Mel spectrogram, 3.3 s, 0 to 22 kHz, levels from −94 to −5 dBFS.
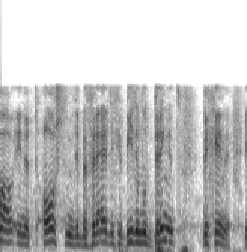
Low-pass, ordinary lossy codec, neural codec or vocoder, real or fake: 5.4 kHz; none; codec, 16 kHz, 8 kbps, FunCodec, trained on Chinese and English, 25 frames a second; fake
